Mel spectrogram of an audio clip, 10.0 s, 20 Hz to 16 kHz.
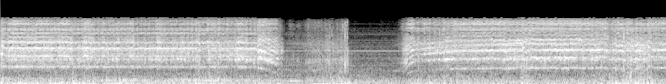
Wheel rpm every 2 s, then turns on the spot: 180, 170, 50, 120, 160.
4-6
